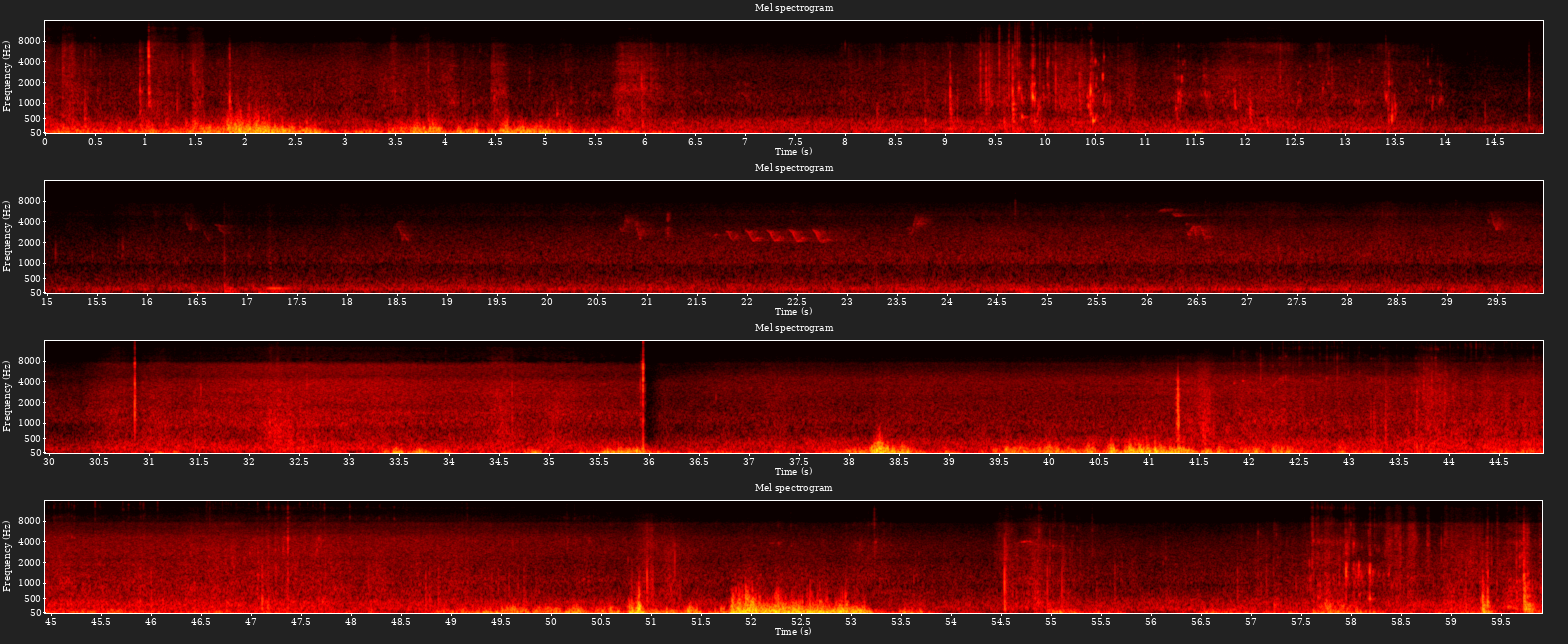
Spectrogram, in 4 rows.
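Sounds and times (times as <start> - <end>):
wind buffeting microphone: 0.0 - 7.2, 33.2 - 53.8.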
